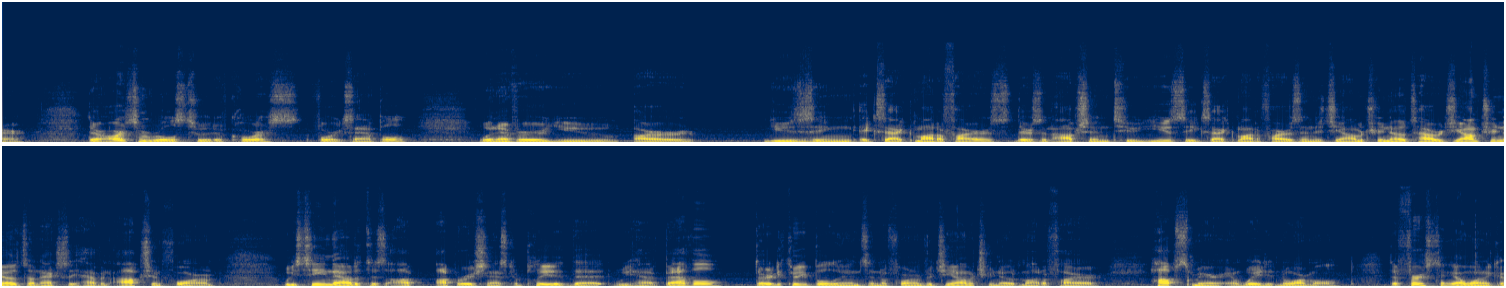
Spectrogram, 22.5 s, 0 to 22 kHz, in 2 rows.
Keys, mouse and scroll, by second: 22.4 click.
